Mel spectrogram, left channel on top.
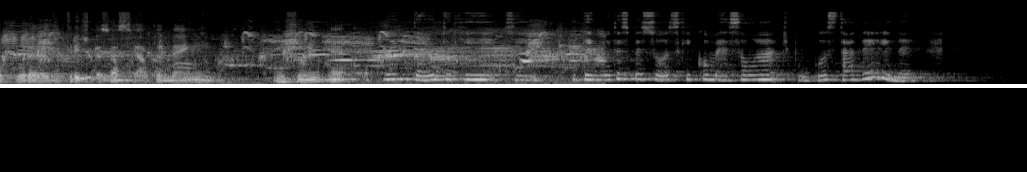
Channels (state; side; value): silent; right; 59 dB below the other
